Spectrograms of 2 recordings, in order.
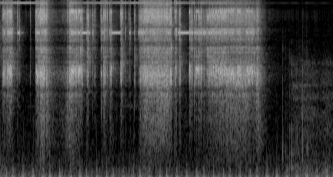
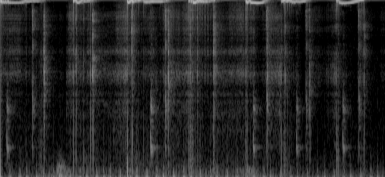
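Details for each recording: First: Flyback transformer driver circuit after swapping the driver's polarity: loud sizzling hiss of a high-voltage arc in uneven bursts, then dropping away to a faint buzz. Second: MOSFET flyback transformer driver at a lower frequency: buzz under a high whine while the bench power supply clicks and cuts out about once a second, overloaded even with current set to maximum.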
